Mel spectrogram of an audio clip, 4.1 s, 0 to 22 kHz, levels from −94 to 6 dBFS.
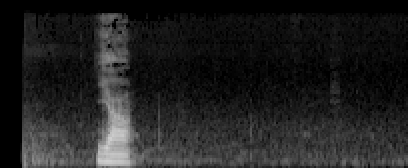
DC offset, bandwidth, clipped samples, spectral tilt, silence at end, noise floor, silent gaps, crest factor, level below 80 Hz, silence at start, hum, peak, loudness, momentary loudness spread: under 0.1%; 16.5 kHz; under 0.1%; -7 dB/octave; 2.8 s; -63 dBFS; none; 22 dB; -62 dBFS; 0.95 s; none; -4 dBFS; -19 LUFS; 27 LU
